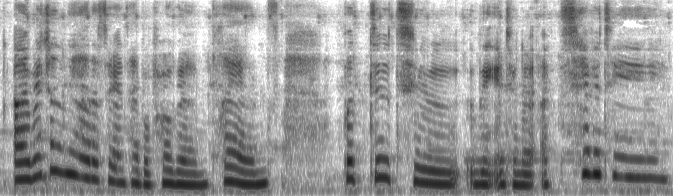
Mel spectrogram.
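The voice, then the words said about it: Sick, changed voice. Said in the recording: “I'm a little unwell ... a little sick, so that's why you hear the change in my voice.”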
